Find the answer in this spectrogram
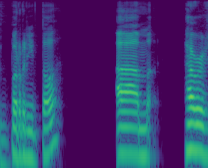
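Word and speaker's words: burrito: when you say like burito you're supposed to roll the R so it's burito um however if it's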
